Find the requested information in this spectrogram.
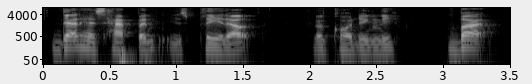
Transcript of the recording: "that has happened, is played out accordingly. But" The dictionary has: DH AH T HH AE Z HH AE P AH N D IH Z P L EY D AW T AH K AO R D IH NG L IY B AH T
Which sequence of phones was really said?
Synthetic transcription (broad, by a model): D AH T HH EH S HH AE P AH N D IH S P L EY D AW T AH K AO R D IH NG L IY B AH T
